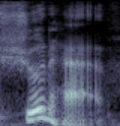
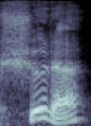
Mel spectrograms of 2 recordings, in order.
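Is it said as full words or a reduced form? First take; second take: full; reduced. First: The two words are said fully and separately. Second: The two words are blended into one reduced form.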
